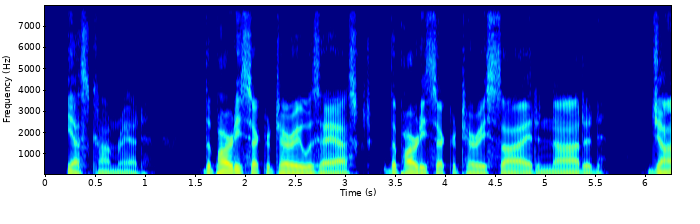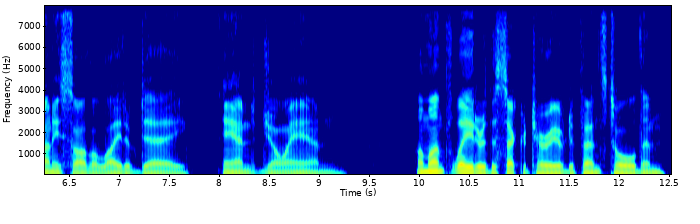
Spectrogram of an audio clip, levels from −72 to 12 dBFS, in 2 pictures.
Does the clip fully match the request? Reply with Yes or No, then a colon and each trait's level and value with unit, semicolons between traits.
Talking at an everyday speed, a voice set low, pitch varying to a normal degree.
Yes: average, 150 wpm; very low, 70 Hz; average, 3.2 semitones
